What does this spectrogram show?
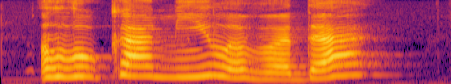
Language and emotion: Russian, positive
